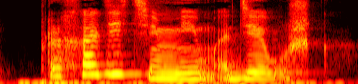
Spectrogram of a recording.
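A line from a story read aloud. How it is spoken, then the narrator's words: Weary. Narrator (Russian): устало произнесла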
